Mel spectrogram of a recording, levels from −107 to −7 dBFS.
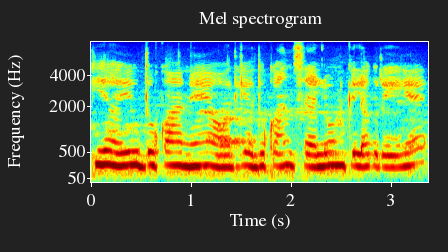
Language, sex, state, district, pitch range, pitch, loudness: Hindi, female, Uttar Pradesh, Shamli, 230-250 Hz, 240 Hz, -13 LUFS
